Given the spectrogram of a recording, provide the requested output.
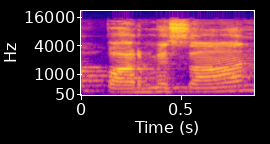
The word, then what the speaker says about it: Parmesan: मोसरेला, मोसरेला, पार्मेसान, very good. और चलो चलो चलो, दिमाग लगाओ जल्दी से। सोचो सोचो। मोसरेला पार्मेसान के आगे भी दुनिया है, क्या है उसमें?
